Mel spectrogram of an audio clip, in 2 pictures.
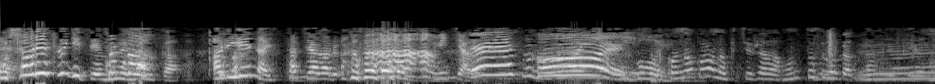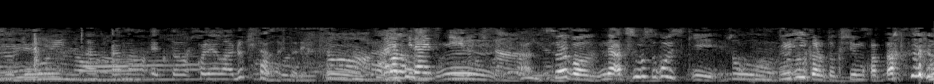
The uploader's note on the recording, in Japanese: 公開収録イベント「少女漫画座談会」の後編です。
